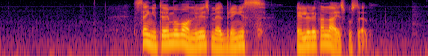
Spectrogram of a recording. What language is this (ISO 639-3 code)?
nor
